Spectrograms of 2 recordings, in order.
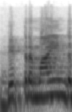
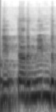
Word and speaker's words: determined: फिर से रिक्वेस्ट है, डिटरमाइंड मत बोलना प्यारे दोस्तों, डिटरमिन्ड बोलना।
